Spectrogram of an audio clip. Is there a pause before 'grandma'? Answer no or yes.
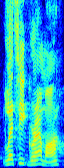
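no. The words run together with no pause. Grandma is the food being eaten. "the first one is a designation that grandma is on the menu"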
